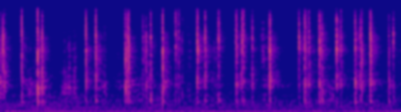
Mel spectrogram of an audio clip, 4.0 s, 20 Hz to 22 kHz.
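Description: Long nails tap and scratch across the lid of a closed silver aluminum laptop, giving about 22 quick, sharp clicks mixed with faint scraping. The sound is quiet, very short and bright, with almost no low end.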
